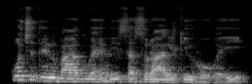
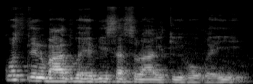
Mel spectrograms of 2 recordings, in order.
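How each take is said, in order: Both takes have the same delivery.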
